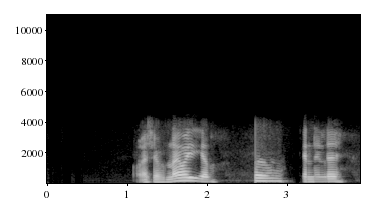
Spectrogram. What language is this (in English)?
Punjabi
